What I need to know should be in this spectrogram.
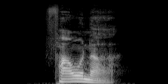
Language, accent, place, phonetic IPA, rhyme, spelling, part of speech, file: German, Germany, Berlin, [ˈfaʊ̯na], -aʊ̯na, Fauna, noun / proper noun, De-Fauna.ogg
- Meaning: fauna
